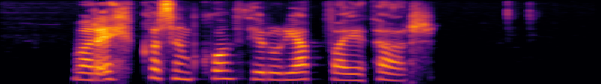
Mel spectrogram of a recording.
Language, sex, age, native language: Icelandic, female, 40-49, Icelandic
